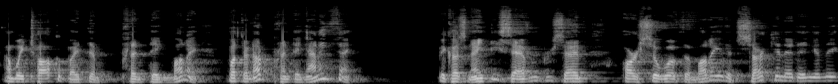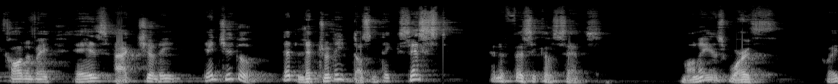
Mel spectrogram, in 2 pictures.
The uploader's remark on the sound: A lecture recorded live at Templepatrick Reformed Church and used with their kind permission.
